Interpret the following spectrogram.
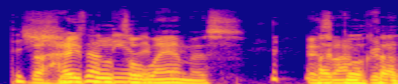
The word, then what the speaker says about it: hypothalamus: Sensory cortex, the hippocampus, amygdala, and then ultimately the hypothalamus to scare the ever-loving crap out of you. I think it's hypothalamus. Hypothalamus. Wrong syllable. That's what I said. No, you didn't.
